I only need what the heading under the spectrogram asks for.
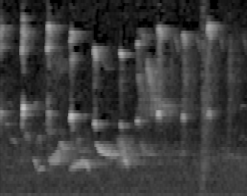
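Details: Eurasian coot family with seven chicks in Beverwijk, the Netherlands: thin, wavering whistled notes that rise and fall, with faint high ticking notes above, over steady low background noise.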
